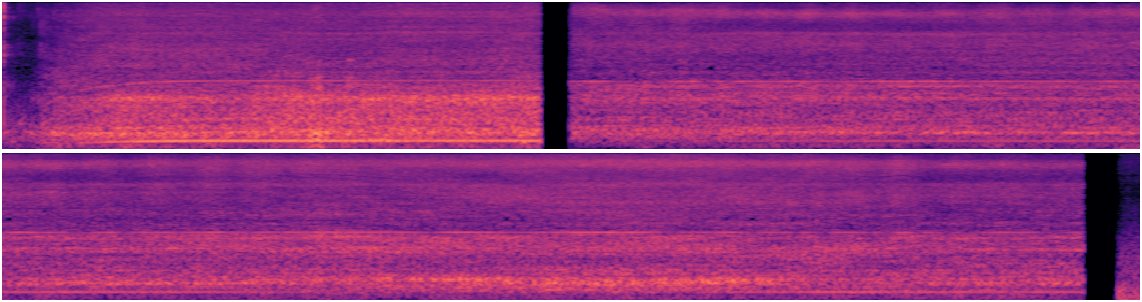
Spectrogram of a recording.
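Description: Handheld hair dryer running steadily: a constant rush of blown air over a steady motor hum and whine. The sound drops out briefly about three seconds in and resumes a little quieter, then drops out again near the end.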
